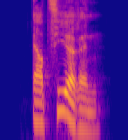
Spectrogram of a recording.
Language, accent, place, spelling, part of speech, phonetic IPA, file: German, Germany, Berlin, Erzieherin, noun, [ɛɐ̯ˈt͡siːəʁɪn], De-Erzieherin.ogg
- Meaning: feminine equivalent of Erzieher m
